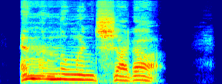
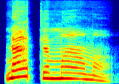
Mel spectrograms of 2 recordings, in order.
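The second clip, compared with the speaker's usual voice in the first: louder and higher, punch it; loud mock outrage; loud punchline; 6 semitones higher, 6 dB louder than usual. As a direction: shout the punchline out. Jokes Jesus disowns mother.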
